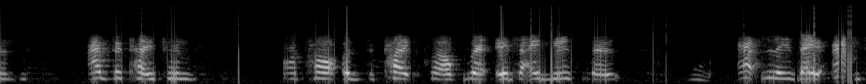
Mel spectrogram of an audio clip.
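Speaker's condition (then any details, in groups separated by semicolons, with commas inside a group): Cerebral palsy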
